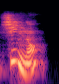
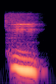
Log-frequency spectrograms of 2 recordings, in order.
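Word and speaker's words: 七: Y el siete no se pronuncia qui porque la Q va a sonar como la ch del chavo del ocho, la ch de los chilaquiles. El número siete es chi.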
